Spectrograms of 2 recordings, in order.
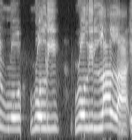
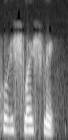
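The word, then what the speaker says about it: Rolihlahla: So it's not, if I pronounce it Roli Lala, it's American. How is it pronounced in the African way, please? It's pronounced Holy Schleshley.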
